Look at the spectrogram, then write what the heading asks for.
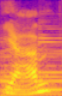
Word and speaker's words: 鹽: 今仔日小解这一字读作盐，也毋过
